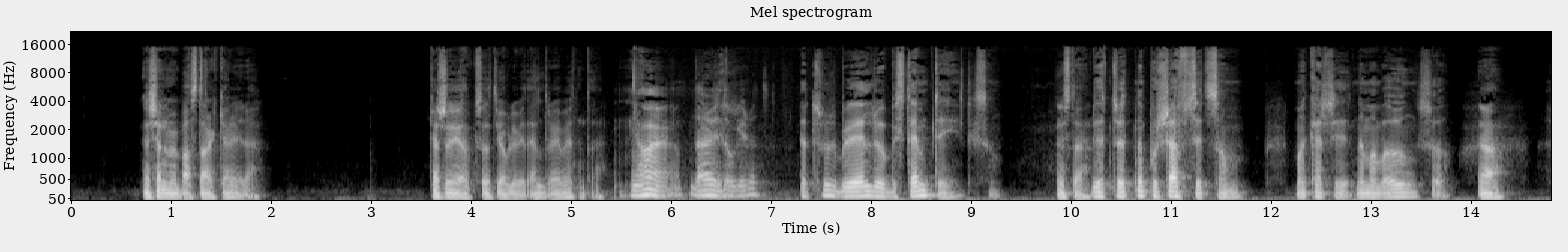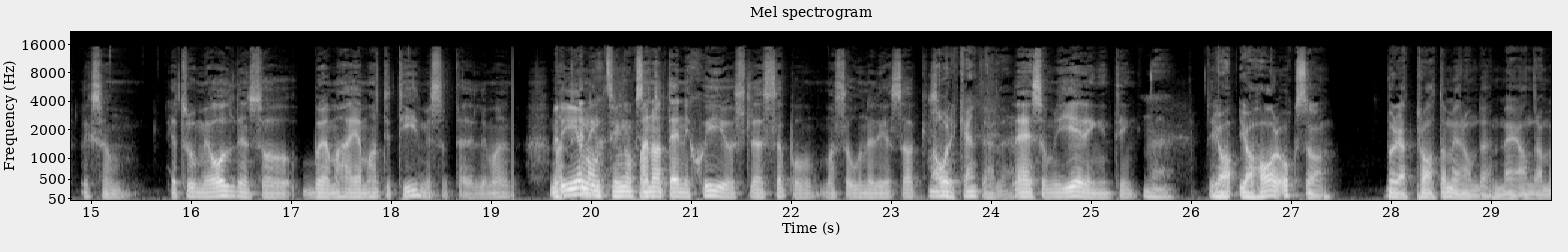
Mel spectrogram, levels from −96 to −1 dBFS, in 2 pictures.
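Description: At 11.03 to 11.05 s, between "tröttnar på" and "som man kanske när", a loud pop cuts into the speech, and a second loud pop follows at 19.21 to 19.23 s. Each is a single pulse standing roughly 10 dB above the speech. The likely cause is a voltage step from a plug, switch, static or driver glitch entering the signal path. Unlike a dropout, the speech continues uninterrupted underneath each pop.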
